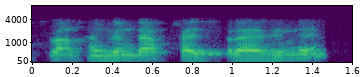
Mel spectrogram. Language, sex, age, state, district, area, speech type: Bodo, male, 30-45, Assam, Chirang, rural, conversation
